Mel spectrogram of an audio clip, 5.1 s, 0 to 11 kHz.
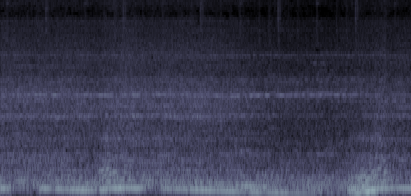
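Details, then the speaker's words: Skoda Fabia petrol, earlier jerking/misfire above 3000 rpm: after injector cleaning and wiring check, starts fine, steady even idle and normal rev rise on throttle. "अभी तो कोई स्टार्ट भी ठीक हो रही है, और एक्सीलेटर देने पर ये आरपीएम बिल्कुल ठीक है इसके।"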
